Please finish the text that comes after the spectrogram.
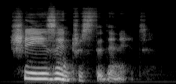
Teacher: there's a semivowel y that links the vowel at the end of she to the vowel at the beginning of it is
